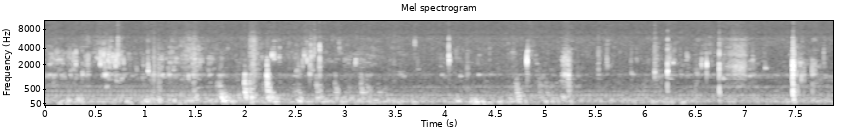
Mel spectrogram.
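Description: Water splashing and knocking against a small fishing boat, with irregular short knocks and splashes over a steady hum.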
